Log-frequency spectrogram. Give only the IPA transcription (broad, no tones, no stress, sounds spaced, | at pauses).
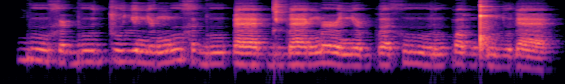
b uː x ə˞ ɡ͡b uː d c u ʎ ʌ ɲ ə˞ ŋ͡m u x ʌ ɡ͡b uː ɓ æː p ɟ ʌ ɡ͡b æː ŋ͡m ə˞ ɲ ə˞ b ɓ ʌ x uː ɾ u k͡p ɔ ǃʼ u ʎ u ɗ æ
